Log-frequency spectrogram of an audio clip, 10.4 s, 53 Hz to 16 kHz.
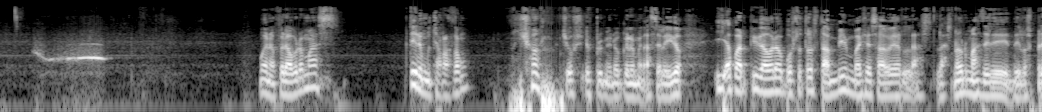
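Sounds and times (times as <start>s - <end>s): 
person whistling mimicking speech: 0.3s - 1.2s
speech: 2.6s - 3.5s, 4.1s - 10.4s.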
